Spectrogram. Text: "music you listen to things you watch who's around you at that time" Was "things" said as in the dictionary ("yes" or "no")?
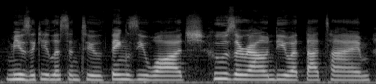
yes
